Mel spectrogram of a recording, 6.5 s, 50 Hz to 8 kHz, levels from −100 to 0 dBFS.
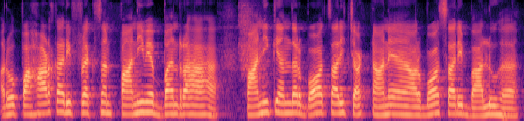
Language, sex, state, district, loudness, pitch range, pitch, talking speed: Hindi, male, Jharkhand, Garhwa, -16 LUFS, 165-195 Hz, 175 Hz, 190 wpm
